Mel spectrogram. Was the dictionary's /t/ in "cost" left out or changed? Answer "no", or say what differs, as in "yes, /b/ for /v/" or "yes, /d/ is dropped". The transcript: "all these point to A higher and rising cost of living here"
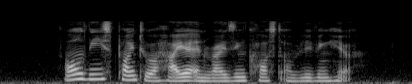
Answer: no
